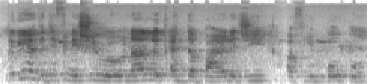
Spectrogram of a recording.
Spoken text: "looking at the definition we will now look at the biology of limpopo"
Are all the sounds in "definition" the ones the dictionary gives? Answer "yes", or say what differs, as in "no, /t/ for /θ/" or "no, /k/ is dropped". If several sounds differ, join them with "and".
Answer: yes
